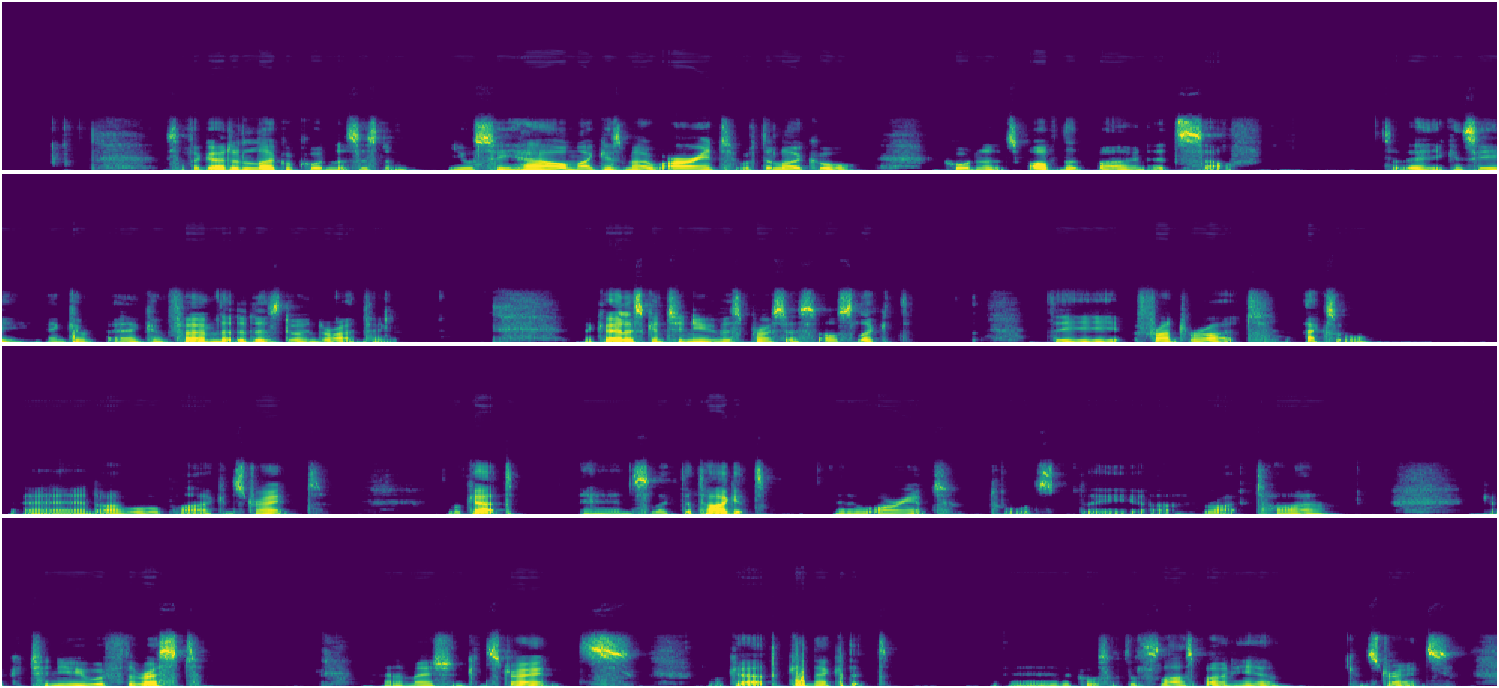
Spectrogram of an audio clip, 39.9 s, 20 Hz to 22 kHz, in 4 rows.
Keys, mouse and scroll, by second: 0.3 Escape, 1.2 click, 8.2 middle click, 8.7 alt+middle click, 11.5 middle click, 11.8 alt+middle click, 12.6 alt+middle click, 13.7 alt+middle click, 14.5 alt+middle click, 16.2 click, 16.9 alt+middle click, 20.2 click, 22.9 click, 25.1 alt+middle click, 26.7 alt+middle click, 27.6 alt+middle click, 28.2 alt+middle click, 29.0 alt+middle click, 30.5 click.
